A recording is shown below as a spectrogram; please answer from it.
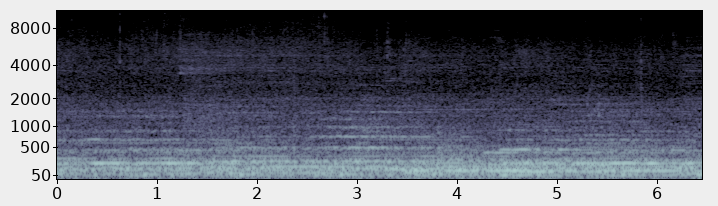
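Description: Slow church music of long held chords that shift every second or so.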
